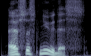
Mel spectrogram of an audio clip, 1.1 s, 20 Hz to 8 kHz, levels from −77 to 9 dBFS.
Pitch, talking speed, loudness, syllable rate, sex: 130 Hz, 155 wpm, -18 LUFS, 4.7 syllables/s, male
